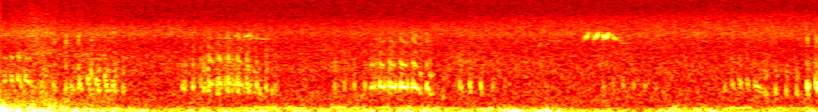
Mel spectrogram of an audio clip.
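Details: Distant Sandhill Cranes in the sky over an Alaskan garden in autumn before winter: rolling, rattling bugles, several overlapping calls about every half second to a second, under a strong wind rumble.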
